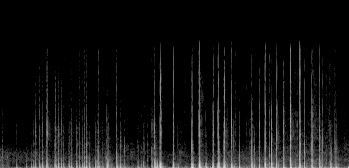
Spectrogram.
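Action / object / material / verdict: tap / plastic skull-shaped bucket with brain-shaped lid / plastic / none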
